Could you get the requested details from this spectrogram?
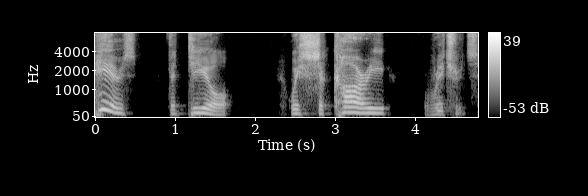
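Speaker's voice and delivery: slow, halting, every word spaced out and over-enunciated. Mocking someone's video with a slow, enunciated Emmanuel Acho impression. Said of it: "you're so good at talking slow and enunciating".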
